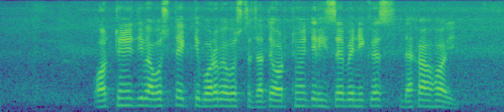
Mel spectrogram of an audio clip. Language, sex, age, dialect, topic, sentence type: Bengali, male, 18-24, Northern/Varendri, banking, statement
